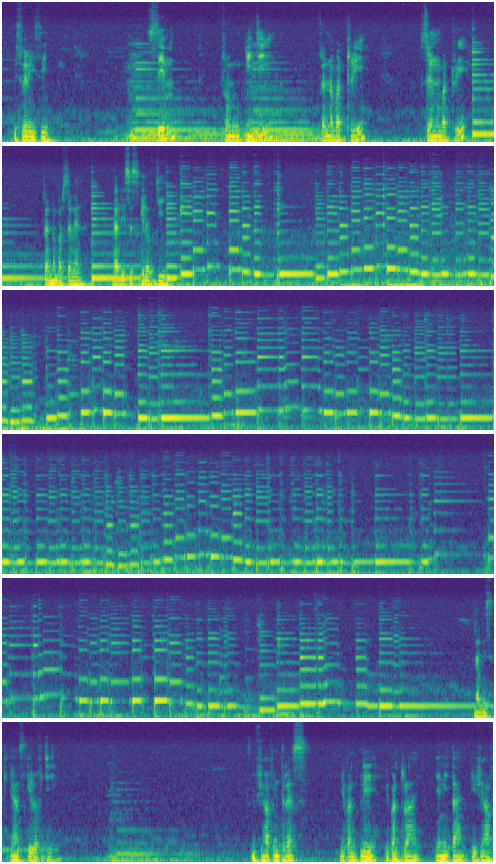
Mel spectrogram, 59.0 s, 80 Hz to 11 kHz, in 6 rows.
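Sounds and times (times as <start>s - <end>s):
acoustic guitar playing a scale: 0.0s - 7.7s, 8.4s - 55.3s.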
